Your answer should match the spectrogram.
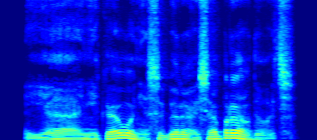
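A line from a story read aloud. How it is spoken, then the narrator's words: Soft, gentle. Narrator (Russian): мягко сказал детектив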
